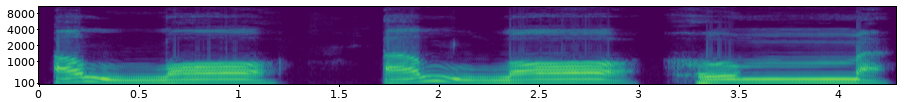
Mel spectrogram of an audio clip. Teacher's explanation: আল্লাহুম্মা, এখানে আমরা অনেকে আল্লাহুম্মা পড়ে থাকি। এখানে এই লামকে মোটা করে অর্থাৎ ল বলে পড়তে হবে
